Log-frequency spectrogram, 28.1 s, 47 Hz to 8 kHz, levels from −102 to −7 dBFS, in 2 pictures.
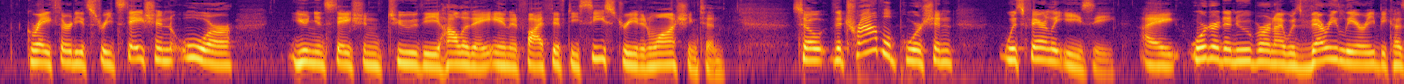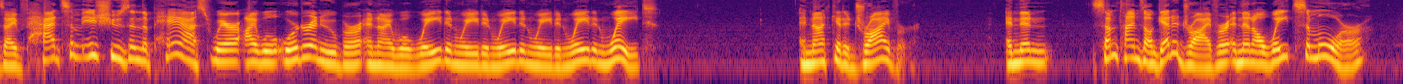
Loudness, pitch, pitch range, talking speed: -19 LUFS, 170 Hz, 150-200 Hz, 175 wpm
